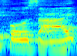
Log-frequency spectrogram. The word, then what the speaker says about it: foci: foci of today's presentation i say force i as the plural of focus because c in front of i gives us a soft sound focus see in front of you is a hard sound decay so main foci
